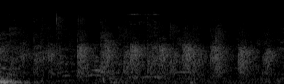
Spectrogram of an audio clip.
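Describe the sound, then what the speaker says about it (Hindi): Applause from an audience at a live music show, a brief patter of clapping under an emcee's voice, moderately loud and uneven. "तालियां।"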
